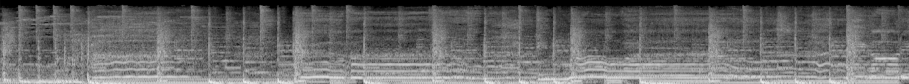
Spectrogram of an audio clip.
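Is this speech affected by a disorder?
No.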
